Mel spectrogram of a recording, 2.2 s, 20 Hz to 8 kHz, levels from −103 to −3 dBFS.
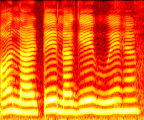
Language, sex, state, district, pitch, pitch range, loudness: Hindi, female, Jharkhand, Ranchi, 250 Hz, 230-260 Hz, -12 LUFS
